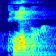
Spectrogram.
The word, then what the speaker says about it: plumber: pipes at your house you call him a plumber not a plumber the B is silent so plumber in fact in many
